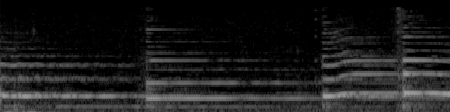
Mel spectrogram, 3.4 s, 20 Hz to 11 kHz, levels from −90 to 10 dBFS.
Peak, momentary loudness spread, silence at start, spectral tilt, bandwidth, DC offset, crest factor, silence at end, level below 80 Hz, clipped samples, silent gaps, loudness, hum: -22 dBFS; 16 LU; 0 s; -4.5 dB/octave; 8.8 kHz; under 0.1%; 18 dB; 0 s; -62 dBFS; under 0.1%; none; -41 LUFS; none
